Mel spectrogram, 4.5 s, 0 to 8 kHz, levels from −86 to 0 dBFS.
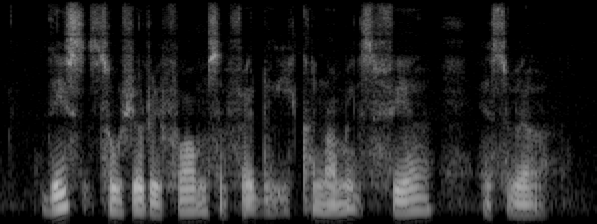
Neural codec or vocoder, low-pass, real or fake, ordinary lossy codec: none; none; real; none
